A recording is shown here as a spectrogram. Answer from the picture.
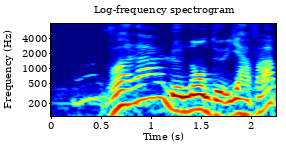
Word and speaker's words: Yahvah: de de yava et la prononciation de y h V he selon les Hébreux c'est yava et personne ne peut le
